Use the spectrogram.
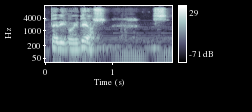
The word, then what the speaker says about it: pterigoideos: Esos dos músculos son los músculos pterigoideos. Ya se escriben con una P muda por delante. Así como psicología, en este son pterigoideos, pero con P adelante.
